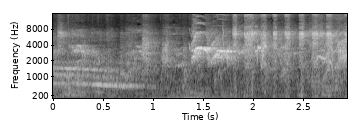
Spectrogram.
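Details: Budgie in Portland: a soft, falling low whistle at first, then a burst of loud, squeaky chirps and rapid twitters.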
